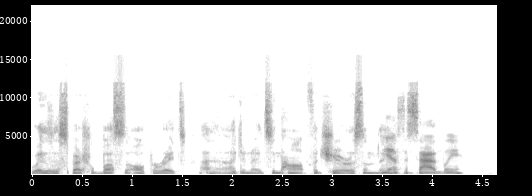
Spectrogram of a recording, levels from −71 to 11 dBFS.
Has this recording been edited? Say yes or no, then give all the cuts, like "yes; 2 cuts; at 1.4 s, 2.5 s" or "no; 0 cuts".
yes; 2 cuts; at 1.6 s, 3.7 s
